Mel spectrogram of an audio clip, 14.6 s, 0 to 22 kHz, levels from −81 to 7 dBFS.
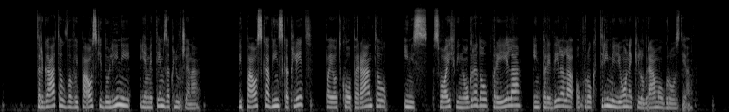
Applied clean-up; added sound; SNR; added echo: neural mask model RNNoise.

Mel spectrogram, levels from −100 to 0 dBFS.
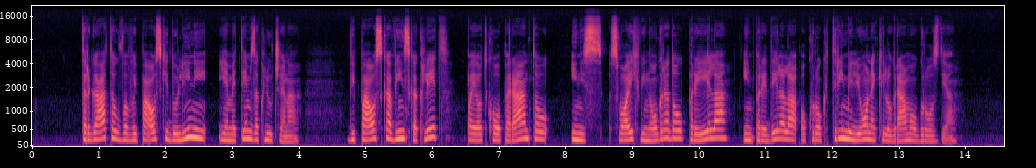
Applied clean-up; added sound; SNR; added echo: none; none; none; none.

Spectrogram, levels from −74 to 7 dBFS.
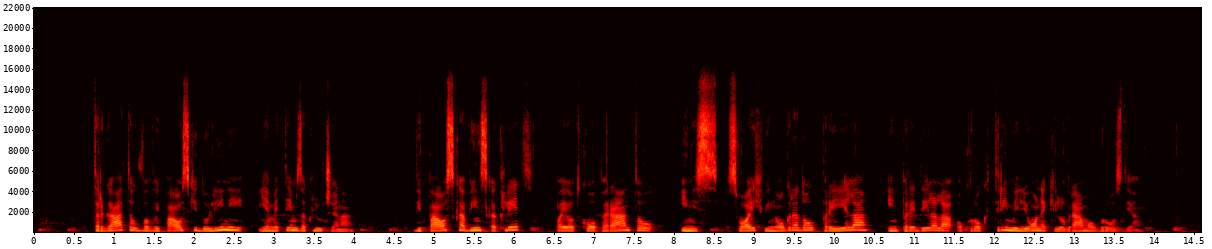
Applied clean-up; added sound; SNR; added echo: classical method log-MMSE.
